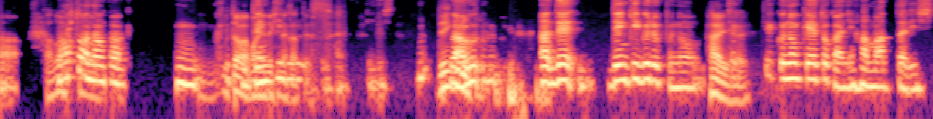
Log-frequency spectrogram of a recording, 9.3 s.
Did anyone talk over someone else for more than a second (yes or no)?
yes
